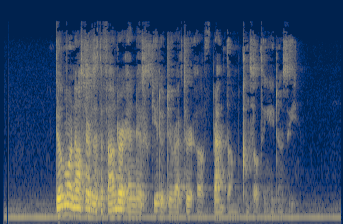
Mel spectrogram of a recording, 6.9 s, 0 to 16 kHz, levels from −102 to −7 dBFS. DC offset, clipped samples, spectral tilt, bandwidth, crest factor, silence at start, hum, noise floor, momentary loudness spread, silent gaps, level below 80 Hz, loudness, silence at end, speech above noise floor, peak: under 0.1%; under 0.1%; -5 dB/octave; 10.5 kHz; 22 dB; 0.1 s; none; -48 dBFS; 25 LU; none; -74 dBFS; -26 LUFS; 0.05 s; 22 dB; -6 dBFS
